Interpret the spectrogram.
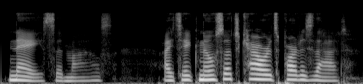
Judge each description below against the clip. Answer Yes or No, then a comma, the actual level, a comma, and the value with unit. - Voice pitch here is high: Yes, high, 195 Hz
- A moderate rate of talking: Yes, average, 180 wpm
